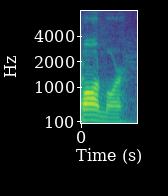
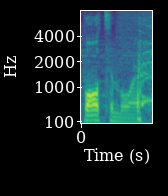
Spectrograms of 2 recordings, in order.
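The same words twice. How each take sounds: First: The middle consonant sounds like a D. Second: The middle consonant sounds like a T. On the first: "I said it with a D" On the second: "instead of"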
